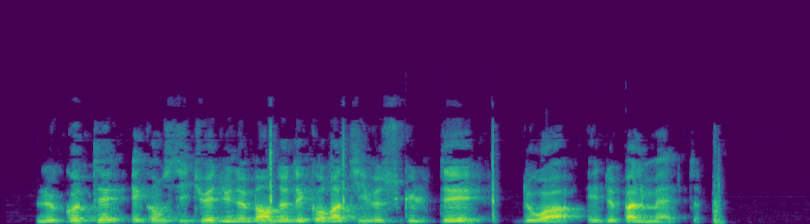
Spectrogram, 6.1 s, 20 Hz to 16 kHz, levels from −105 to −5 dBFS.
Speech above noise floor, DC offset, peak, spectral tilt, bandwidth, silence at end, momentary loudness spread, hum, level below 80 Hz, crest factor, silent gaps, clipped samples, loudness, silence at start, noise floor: over 70 dB; under 0.1%; 0 dBFS; -6 dB/octave; 7.6 kHz; 0.65 s; 13 LU; none; -74 dBFS; 20 dB; none; under 0.1%; -20 LUFS; 0.3 s; under -90 dBFS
